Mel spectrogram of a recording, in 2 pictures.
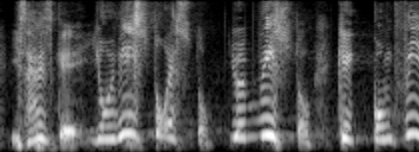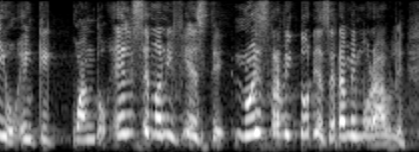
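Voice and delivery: fervent preacher climax; preaching. Acted. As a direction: rise into a triumphant proclamation.

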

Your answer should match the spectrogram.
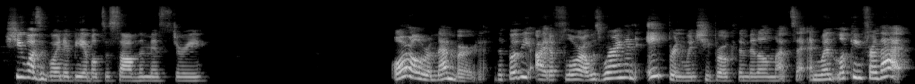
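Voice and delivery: ordinary delivery

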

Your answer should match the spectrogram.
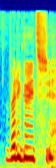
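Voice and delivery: ordinary talk

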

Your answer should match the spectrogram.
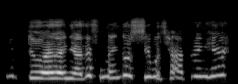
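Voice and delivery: high, loud squawking flamingo voice; distressed flamingo. Retold or imitated. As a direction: squawk like a panicked flamingo warning the flock. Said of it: "it started to go".

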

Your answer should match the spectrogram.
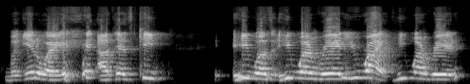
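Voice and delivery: normal talking voice

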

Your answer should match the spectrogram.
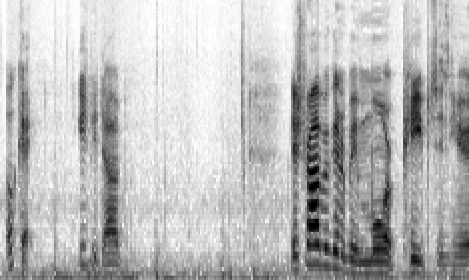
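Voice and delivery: ordinary talk, nothing marked

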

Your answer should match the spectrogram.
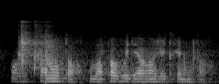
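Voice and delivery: loud, firm promise to spirits; loud reassurance. Real, not acted. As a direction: speak up so the spirits hear.

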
